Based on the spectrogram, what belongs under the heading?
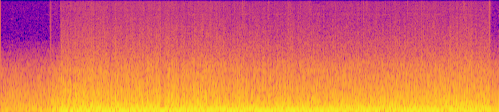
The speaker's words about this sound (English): The noise of thunder comes from vast electrical storms flashing in the planet's atmosphere.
